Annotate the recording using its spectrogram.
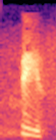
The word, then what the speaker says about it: Theiss: Theiss, that's correct.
